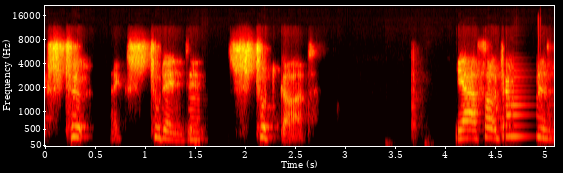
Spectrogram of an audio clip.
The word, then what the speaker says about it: Stuttgart: Stuttgart. Yeah, Stuttgart, Student. ST, yeah. Yeah, so there are some tricky pronunciation combinations.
